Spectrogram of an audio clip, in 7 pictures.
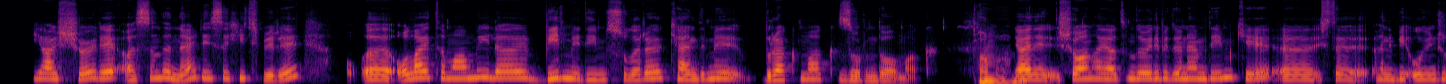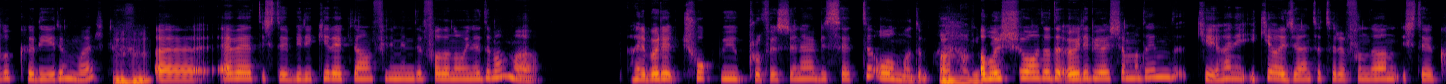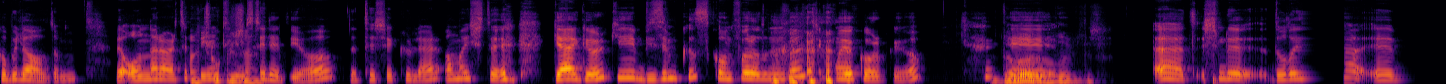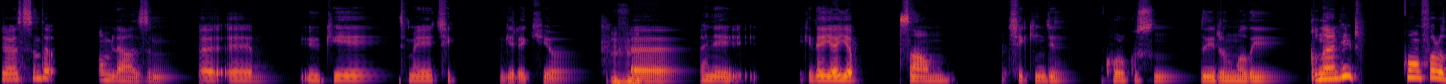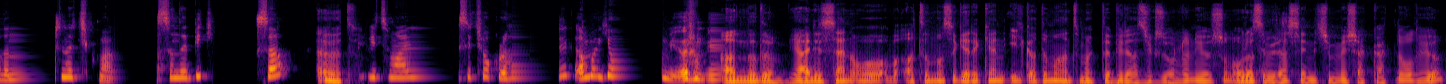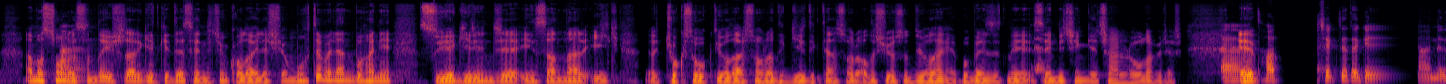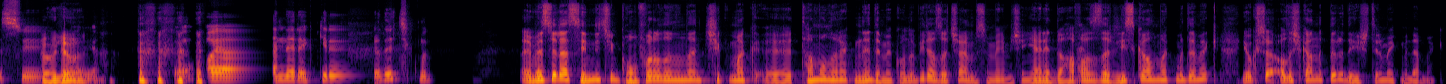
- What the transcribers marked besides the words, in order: distorted speech; tapping; chuckle; laughing while speaking: "işte"; other background noise; unintelligible speech; unintelligible speech; unintelligible speech; laughing while speaking: "yapamıyorum"; chuckle; unintelligible speech; unintelligible speech; unintelligible speech; unintelligible speech; chuckle; unintelligible speech; unintelligible speech; unintelligible speech
- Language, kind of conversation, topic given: Turkish, podcast, Konfor alanından çıkmaya karar verirken hangi kriterleri göz önünde bulundurursun?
